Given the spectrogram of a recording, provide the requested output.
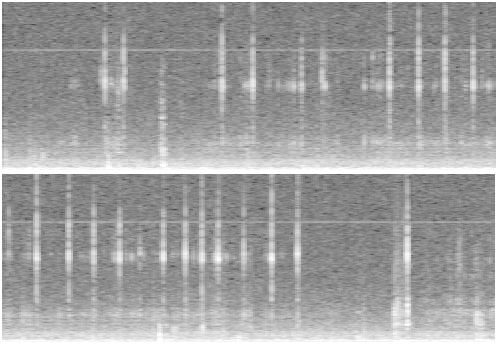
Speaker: you hear all that scratching sound those clicking sounds this motor is a dud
